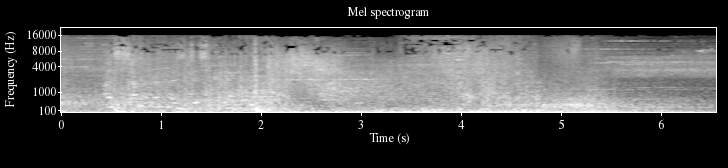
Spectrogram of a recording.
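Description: A large structure explodes with a deep rumbling crash.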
